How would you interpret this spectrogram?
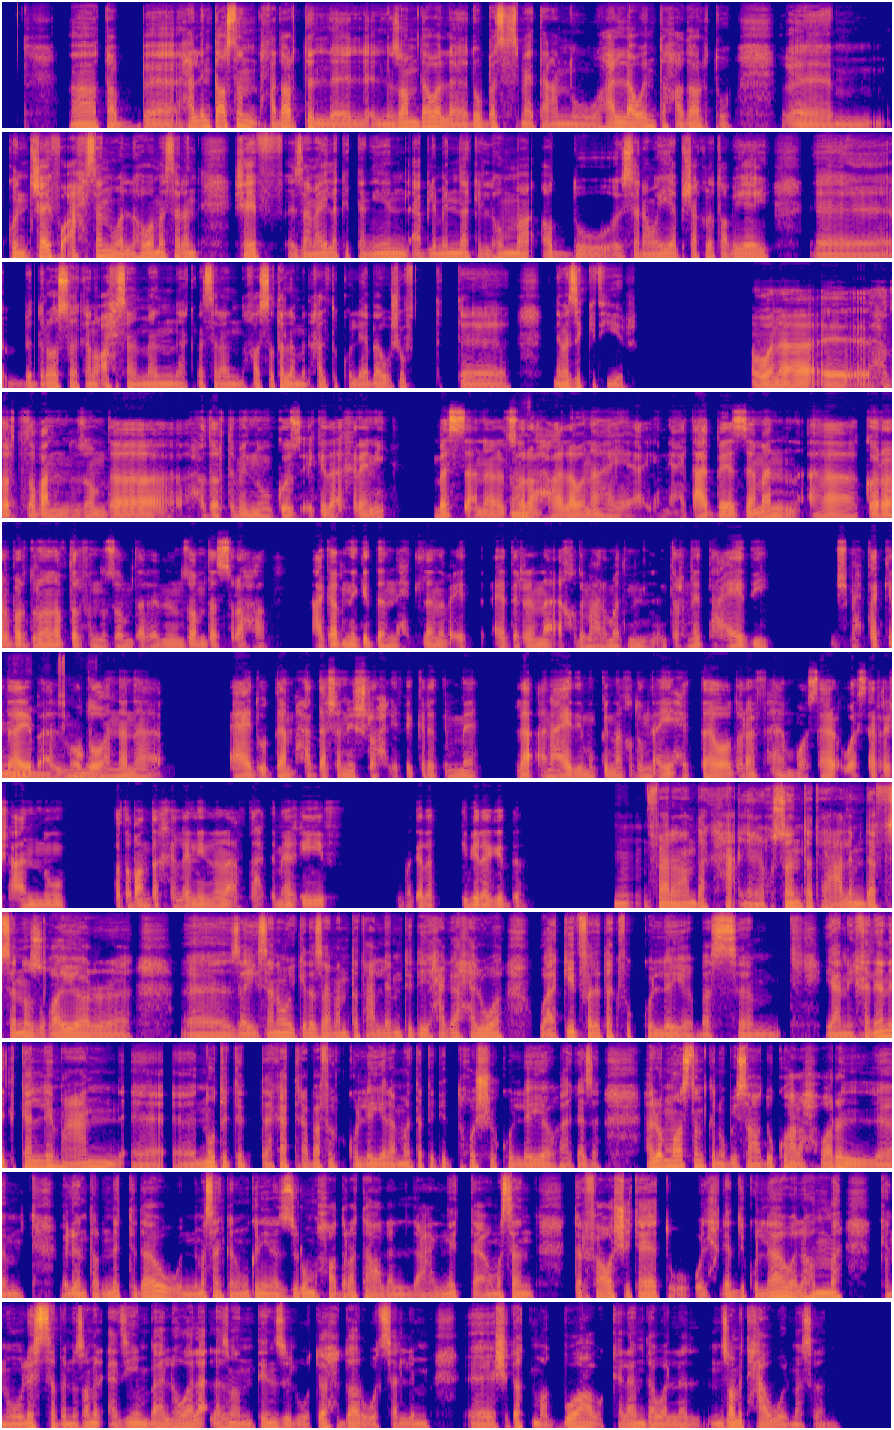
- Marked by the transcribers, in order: in English: "واسرّش"; in English: "شيتات"; in English: "شيتات"
- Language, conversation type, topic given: Arabic, podcast, إيه رأيك في دور الإنترنت في التعليم دلوقتي؟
